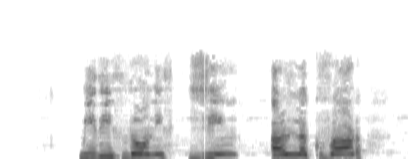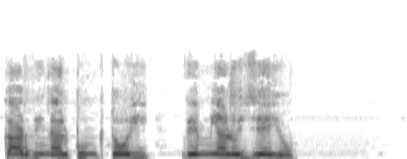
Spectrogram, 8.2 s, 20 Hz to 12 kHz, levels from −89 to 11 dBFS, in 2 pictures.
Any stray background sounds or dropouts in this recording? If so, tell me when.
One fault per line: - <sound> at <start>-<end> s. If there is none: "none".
none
